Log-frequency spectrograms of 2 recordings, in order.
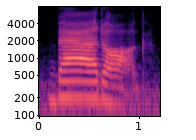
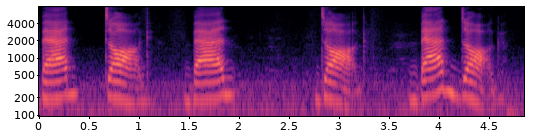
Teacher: It's not 'baadog', but bad dog, with a stop.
